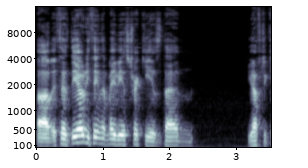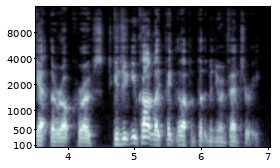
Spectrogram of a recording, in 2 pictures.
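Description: A man's voice: fairly low pitch, fast talker. A man co-hosting a podcast, chatting casually and jokily about video games. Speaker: podcast co-host.

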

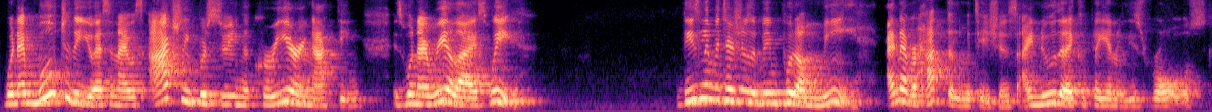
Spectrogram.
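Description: A woman who grew up in Venezuela speaks as a filmmaker guest in a relaxed interview. She talks in an animated, enthusiastic way and laughs often, with a fairly high voice. The recording carries a noticeable roomy echo. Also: fairly quick. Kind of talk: casual conversational interview. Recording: roomy echoey sound.

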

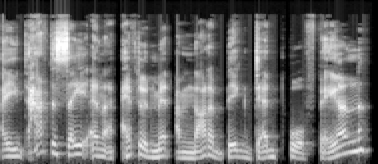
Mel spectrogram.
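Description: A podcast co-host chatting casually about reviews, often repeating and restarting words in a halting way. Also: medium pitch, big pitch swings, breathy edge.

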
